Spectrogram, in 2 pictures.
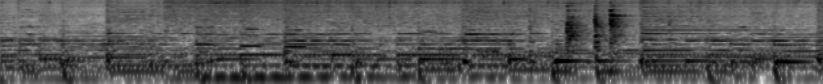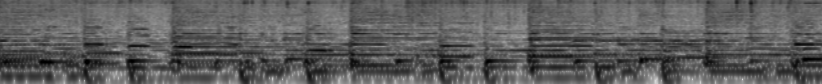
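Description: Food sizzling in oil in a stainless steel frying pan as cooked rice is added and stirred with a spatula, with a louder rush of sizzling about four seconds in as the rice goes in.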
